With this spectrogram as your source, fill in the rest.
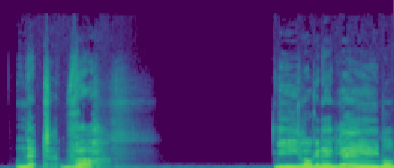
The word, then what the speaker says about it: Neretva: Still pronouncing it wrong. Neretva.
